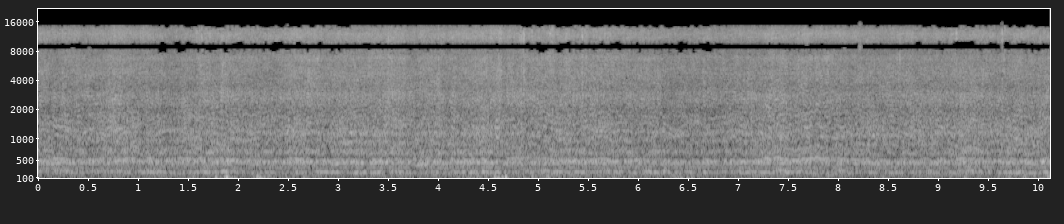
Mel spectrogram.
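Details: Humming swarm of bees pollinating, steady droning buzz over faint low knocks, two sharper taps standing out near two and five seconds.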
